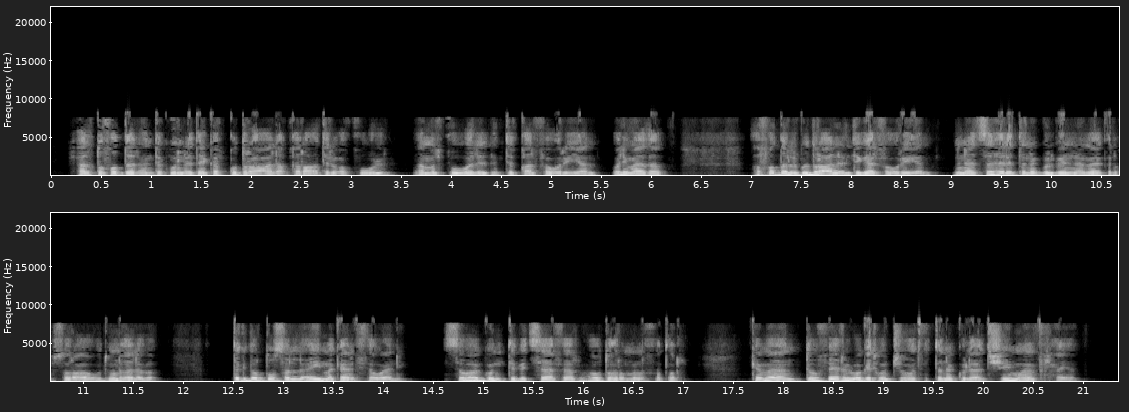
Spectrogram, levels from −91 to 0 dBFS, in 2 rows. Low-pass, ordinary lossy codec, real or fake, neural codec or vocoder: 10.8 kHz; AAC, 24 kbps; real; none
